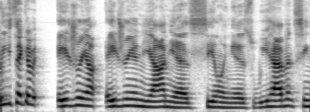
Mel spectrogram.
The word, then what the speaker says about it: Yanez: I like Yanez a lot. That's how you pronounce his last name.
